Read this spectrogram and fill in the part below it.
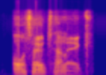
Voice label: "autotelic", British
